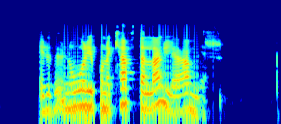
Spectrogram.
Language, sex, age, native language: Icelandic, female, 40-49, Icelandic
